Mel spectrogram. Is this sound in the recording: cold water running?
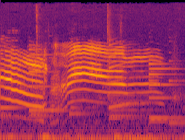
no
